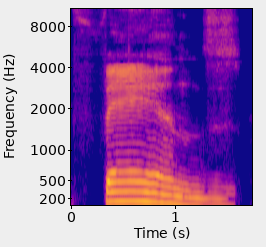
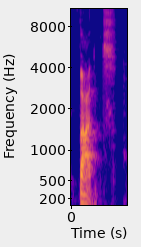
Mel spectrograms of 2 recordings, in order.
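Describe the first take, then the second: First: The voicing continues through with full vowel resonance. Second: The voicing cuts off with little vowel resonance. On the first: The speaker calls it right. "I'm saying fans" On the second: The speaker calls it wrong. "Most of you will say fans, ... No vibration, no vowel"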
